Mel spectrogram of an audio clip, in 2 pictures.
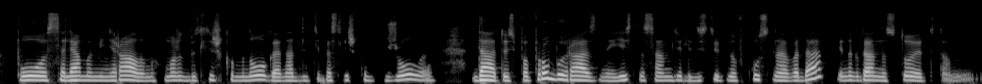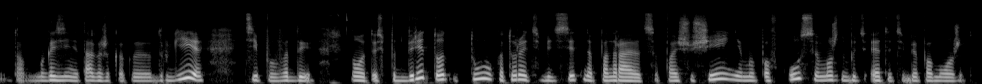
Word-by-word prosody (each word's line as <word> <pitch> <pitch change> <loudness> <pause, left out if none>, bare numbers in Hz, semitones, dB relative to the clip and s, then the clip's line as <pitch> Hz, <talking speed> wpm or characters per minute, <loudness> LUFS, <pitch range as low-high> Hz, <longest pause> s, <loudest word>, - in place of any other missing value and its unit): по 195 0 +5
солям 190 +1 +3
и 185 - 0
минералам. 185 -1 +2
Их 170 - -11
может 190 0 -1
быть 180 0 -5
слишком 200 -2 -6
много, 185 0 +2
она 180 +1 -1
для 180 +1 -7
тебя 180 +1 -5
слишком 195 0 -9
тяжёлая. 195 +3 0 0.4
Да, 200 -2 +8
то 180 - -4
есть 175 - -2
попробуй 230 +5 +4
разные. 185 -4 +2
Есть 200 +3 -1
на 190 - -4
самом 180 0 -3
деле 185 -1 -4
действительно 175 +1 -5
вкусная 185 -1 -2
вода. 205 - +2
Иногда 195 +1 +1
она 180 -2 0
стоит 175 -2 -1
там - - -11 0.2
там - - -9
в 175 0 -14
магазине 180 -1 0
так 180 -1 -1
же, 170 - -5
как - - -11
и 165 -1 -4
другие 190 - +3 0.4
типы 195 -3 -5
воды. 175 0 -1 0.4
Вот, 180 -3 +1
то - - -4
есть - - -5
подбери 200 - +3
тот 220 -5 +3 0.2
ту, 260 +1 +3
которая 210 0 +1
тебе 180 -2 -7
действительно 200 +3 -2
понравится 175 -3 +1
по 175 - -3
ощущениям 195 +2 0
и - - -8
по 180 0 -3
вкусу. 235 +3 -2
И, - - 0
может 195 +1 -1
быть, 185 -1 -5
это 180 -3 -1
тебе 175 +2 -6
поможет. 170 -1 -3
185 Hz, 185 wpm, -23 LUFS, 175-200 Hz, 0.4 s, Да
